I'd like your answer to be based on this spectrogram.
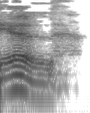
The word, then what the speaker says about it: Gael: Gale. The accent is on the last part.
